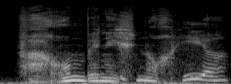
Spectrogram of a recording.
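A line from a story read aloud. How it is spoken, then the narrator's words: Exhausted whisper. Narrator (German): Erik konnte kaum noch sprechen vor lauter Anstrengung und flüsterte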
